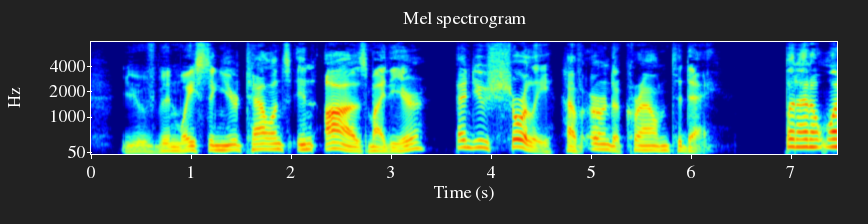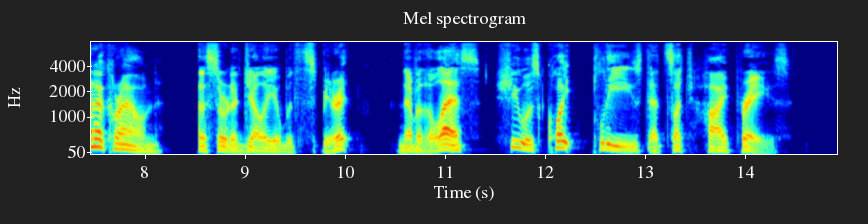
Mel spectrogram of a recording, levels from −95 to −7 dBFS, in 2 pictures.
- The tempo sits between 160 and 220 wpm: No, average, 145 wpm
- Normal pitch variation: No, wide, 6.7 semitones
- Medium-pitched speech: No, low, 115 Hz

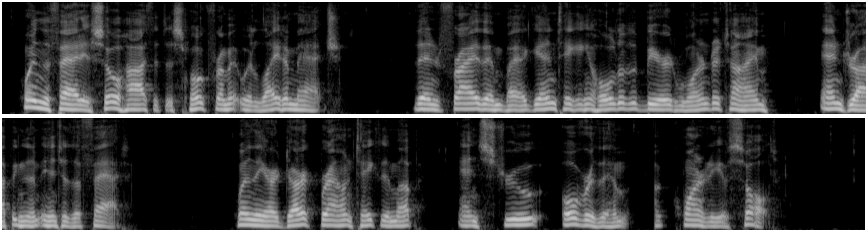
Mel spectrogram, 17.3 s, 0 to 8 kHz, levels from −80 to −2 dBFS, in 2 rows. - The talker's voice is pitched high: No, low, 130 Hz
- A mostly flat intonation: No, average, 3.1 semitones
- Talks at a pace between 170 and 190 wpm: Yes, average, 175 wpm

